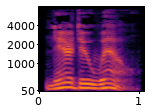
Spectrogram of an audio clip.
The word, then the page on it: ne'er-do-well: British English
